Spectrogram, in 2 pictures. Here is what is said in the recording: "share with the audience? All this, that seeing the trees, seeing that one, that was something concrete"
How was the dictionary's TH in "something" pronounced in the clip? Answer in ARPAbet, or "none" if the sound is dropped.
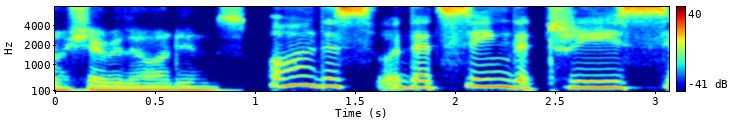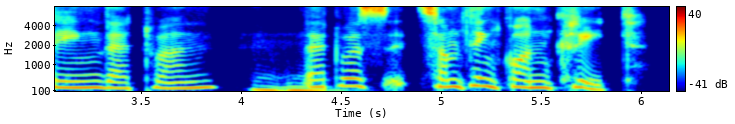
T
